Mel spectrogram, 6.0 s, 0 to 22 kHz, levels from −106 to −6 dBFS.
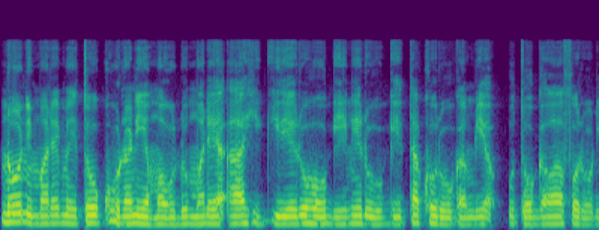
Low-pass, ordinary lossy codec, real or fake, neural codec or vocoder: none; none; fake; vocoder, 22.05 kHz, 80 mel bands, WaveNeXt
